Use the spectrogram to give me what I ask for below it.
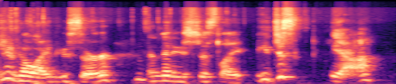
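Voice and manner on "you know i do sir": acted sardonic, knowing, dry sarcastic tone. Retelling how Mac answers his boss: imitating Mac's sarcastic reply. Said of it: "Or he'll say it like that".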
